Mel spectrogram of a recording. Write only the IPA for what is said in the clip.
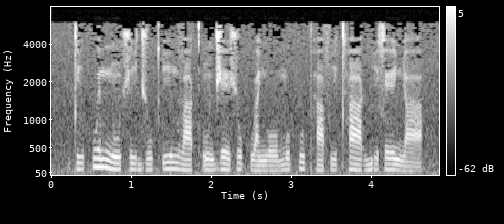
t i˨ kʷ e˦ m n ũ˨ ʃ i˨ d͡ʒ u˨ kʼ iː˦ m v a˨ kʼ ũ˨ d͡ʒ e˦˨ ʃ ʊ˦ kʷ a˨ ɲ oː˨ m ʊ˦ kʷ i˦ pʰ a˨ f i˨ tʰ aː˦˨ ɡ͡b i˦˨ s eː˦ ɲ a˨

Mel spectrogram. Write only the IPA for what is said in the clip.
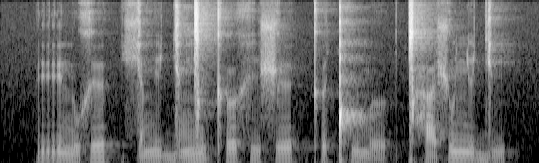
rʲ a˧ n u˨ x ɪ˦ | ç a˨ n i˨ ɟ a˨ ŋ͡ǀ i˦ kʼ ɵ˦ x i˦˨ ʃ ɪ˦ | kʼ ɘ˦ ǃʰ i˧ m ɵ˨ | ǀʰ a˨ ʃ u˦ ɲ ɘ˦ ɟ i˧

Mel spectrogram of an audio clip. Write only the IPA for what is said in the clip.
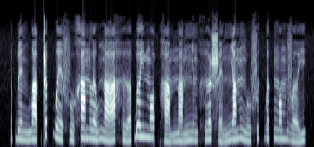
ɓ e˨˩ ŋ w a˨˩ t̚ ʈ ə˦˥ k̚ w e˨˩ f u˨˩˨ x a˧ m l ə˨˩˦ w n aː˨˩˦ h ɨ˨˩˨ ə̯ ɓ ə˧ j m ɔ˦˥ t̚ h a˨˩˨ m n a˨˩˦ n ɲ ə˧ ŋ h ɨ˧˥ ə̯ ʂ e˨˩˨ n ɲ a˧˥ m ŋ u˨˩˦ f ɨ˦˥ k̚ l ə˦˥ k̚ ŋ ɔ˧ m v ə˨˩˦ j

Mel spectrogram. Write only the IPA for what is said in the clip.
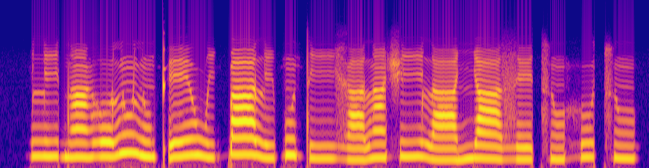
l i˨ d ã˨ ɣ o˨ l ũ˦ l ũ˨ kʼ eː˨˦ w i˨ k͡p aː˦ l i˨ p ũ˦ t iː˨ ɣ a˨ l ã˦ ʃ iː˦ l aː˨ ɲ aː˦˨ z e˨ t͡s ũ˨ h u˦ t͡s ũ˦

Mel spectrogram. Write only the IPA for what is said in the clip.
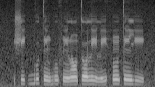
ʃ i˦ ɡ͡b u˦ t ĩ˧ b u˧ f ĩ˨ l ɔ̃˧ t o˦ l i˦˨ l i˨˦ h ũ˦ t ĩ˦ j i˦˨

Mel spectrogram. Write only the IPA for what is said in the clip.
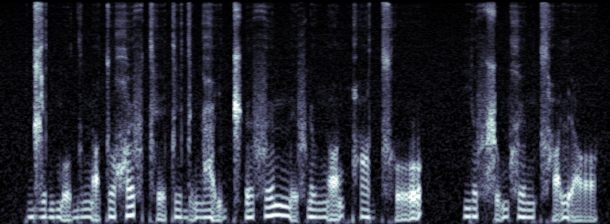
d͡ʑ i d m o̰ d̪ ɯ ŋ ɑ̰ t u χ ø f tʰ ḛ t i d ḛ ŋ ʕ ḭ d t͡ʃʼ ø f ø m n̪ ḛ f ɳ ɯ ŋ ɑ̰ ŋ qʰ ɑ d t͡sʰ o̰ | j ø f ʂ ṵ m x ø ŋ t͡sʰ ɑ̰ lʲ ɑ̰

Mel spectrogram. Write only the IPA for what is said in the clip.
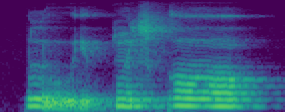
l ṵ ɾʲ ṵ kʷ ĩ ɬ ɡ ɔ

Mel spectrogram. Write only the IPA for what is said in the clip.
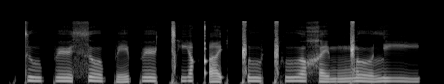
t u˥˧ p ø˥˧ s o˥˧ p e˩˧ p ø˥˧ ǀʰ i˥ qʼ e˧ ʔ ǁ u˥˧ ǁʰ u˥ o̯ χ e˧ m ŋ͡ǁ o˥˧ l i˥˧

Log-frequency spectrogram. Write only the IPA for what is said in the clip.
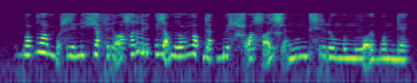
b ɔ b ðˤ ɛ m b ɔ̰ s z ɨ n ɨ ç a f r ɛ̰ ə̯ sˤ ɨ r | z ɛ̰ m ðˤ u ŋ ɔ ʔ d a ʔ b ø s ɕ o̰ ə̯ sˤ ḭ z ɕ a̰ ŋ u ŋ ɡ ɨ s r o m o m v ɔ̰ ə̯ b ɔ m d ɛ

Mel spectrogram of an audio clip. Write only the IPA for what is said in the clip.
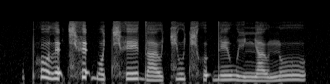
pʰ ɔ˦˨ l ɛ˦ ʔ t͡ɕʰ ɛ˦ ʔ b ɔ˨ t͡ɕʰ e˦ d a˨ ʊ̯ t͡ɕ u˦ t͡ɕʰ ʊ˦ ʔ d e˦ w i˨ ɲ a˨ ʊ̯ n o˦

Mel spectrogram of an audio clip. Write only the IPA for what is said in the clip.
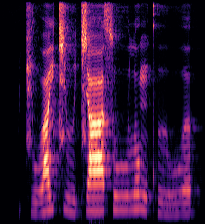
t͡ɕ u˩ ʋ a˧˥ j t͡ɕ ɯː˧˩ t͡ɕ aː˧ s uː˧ l o˥˨ ŋ pʰ ɯː˧˩ ʋ u˧ ə̯

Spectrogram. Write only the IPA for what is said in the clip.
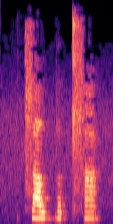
t͡s a˦ w b ə˦ p̚ t͡sʰ ã˦ k̚

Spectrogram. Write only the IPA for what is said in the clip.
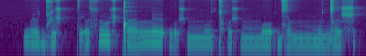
w ɘ ʊ̯ d͡ʑ o ʂ tː ḛ ʊ̯ s ũː ʂ ǃ ɐː lː ɘː ʔ w o̰ ʃ mː ũː ǀʰ o ʃ mː oː ʔ d͡ʑ a mː ũ ŋ͡ǀ ɘ ʂ

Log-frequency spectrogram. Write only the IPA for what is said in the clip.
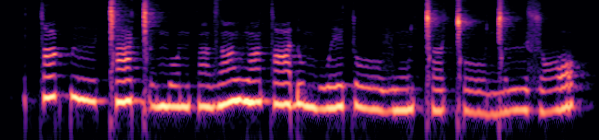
tˤ u k͡p ɨː ǀ a ɡ͡ǀ ɘ m o n t ẽ zˤ ẽ v ũ tˤ ɛ ɗ u m w e t oː v ũ ǀ ɐ ǀ oː ŋ͡ǀ ɨː z ɔ

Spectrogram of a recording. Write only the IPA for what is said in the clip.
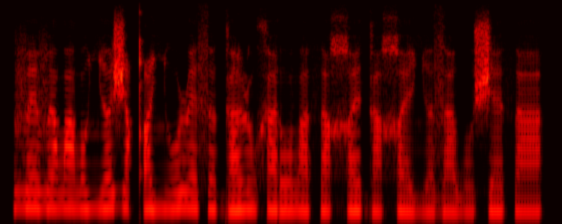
v ɛ v ɛ lˠ a lˠ o ʎ ɜ ʒ ɛ qʼ a ʎ o ɹ ɛ s ɜ ɡ a ɭ o x a ɾ o lˠ a θ a χ ɛ ɡ a χ ɛ ʎ ɜ z a w o ʃ ɛ θ a

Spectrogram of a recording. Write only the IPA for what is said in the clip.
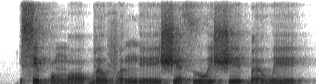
s e˥˩ b ɔ˧˩ m ɔː˩˧ b ɜ˧˩ o̯ v ɜ˩˧ ŋ eː˩˧ ʃ ɛ˧˩ θ ð u˥˩ e̯ ʃ e˥˧ ɓ ɜ˩˧ w e˥˩

